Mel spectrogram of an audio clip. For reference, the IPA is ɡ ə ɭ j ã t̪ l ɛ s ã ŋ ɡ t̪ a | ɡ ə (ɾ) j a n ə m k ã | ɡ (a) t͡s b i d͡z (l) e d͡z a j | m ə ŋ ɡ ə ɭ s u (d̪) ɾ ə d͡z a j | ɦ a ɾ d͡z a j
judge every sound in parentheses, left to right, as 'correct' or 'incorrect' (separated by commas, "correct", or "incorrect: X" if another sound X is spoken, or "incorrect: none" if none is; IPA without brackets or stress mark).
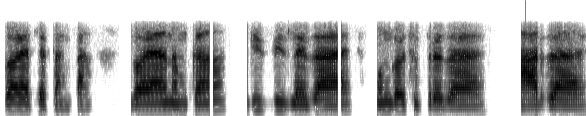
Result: incorrect: ɭ, incorrect: i, correct, incorrect: t̪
